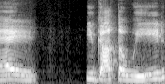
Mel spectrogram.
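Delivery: deepest, low, most masculine voice possible. Retelling calling through a door to a woman behind it, in the deepest voice possible. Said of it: "in the deepest voice I can possibly muster".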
